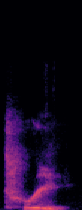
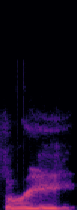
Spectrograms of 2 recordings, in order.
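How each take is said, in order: First: The word begins with a hard t sound. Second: The word begins with a soft th sound. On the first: "is pronounced tree, T R E E" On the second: "that T H sound can confuse people over the radio"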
